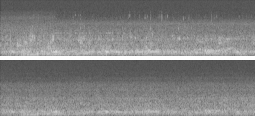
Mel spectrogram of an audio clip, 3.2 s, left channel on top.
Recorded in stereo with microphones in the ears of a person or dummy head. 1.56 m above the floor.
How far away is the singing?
No singing in this recording.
